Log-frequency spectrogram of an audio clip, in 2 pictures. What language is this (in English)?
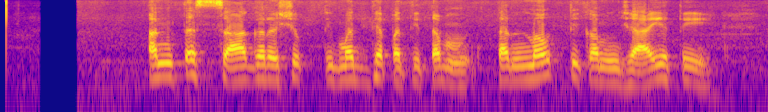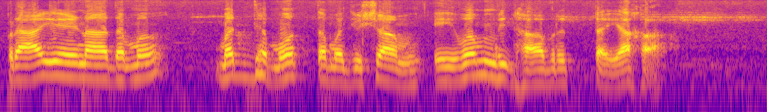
Sanskrit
